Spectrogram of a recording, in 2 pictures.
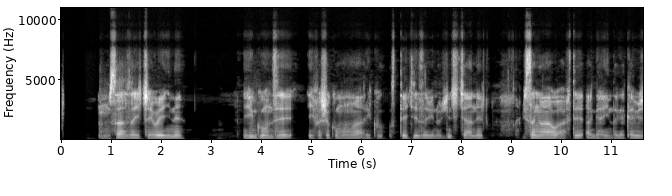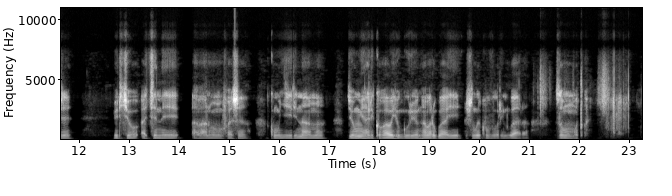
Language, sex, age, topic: Kinyarwanda, male, 25-35, health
